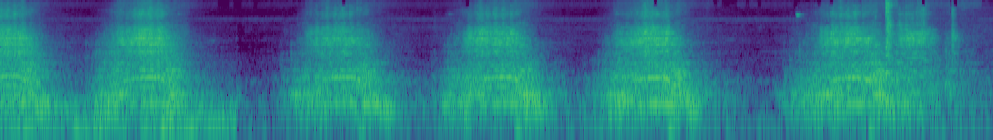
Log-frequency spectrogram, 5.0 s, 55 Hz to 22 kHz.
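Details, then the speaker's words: Ford 2600 diesel tractor, first start in years with injectors loosened for bleeding, on a second battery: slow, dragging crank about one compression a second, too slow to fire; owner suspects weak battery or dragging clutch, later found the clutch stuck. "battery just don't have enough strength though"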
